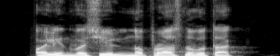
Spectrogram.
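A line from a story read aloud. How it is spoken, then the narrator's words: Deep bass voice. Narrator (Russian): пробасила Маша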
